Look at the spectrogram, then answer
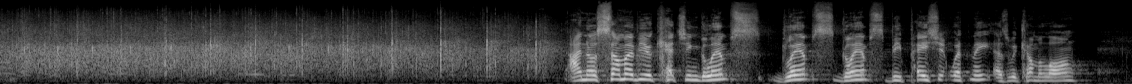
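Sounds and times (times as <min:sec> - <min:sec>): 
audience clapping: 0:00.0 - 0:06.3
speech: 0:05.7 - 0:10.8.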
